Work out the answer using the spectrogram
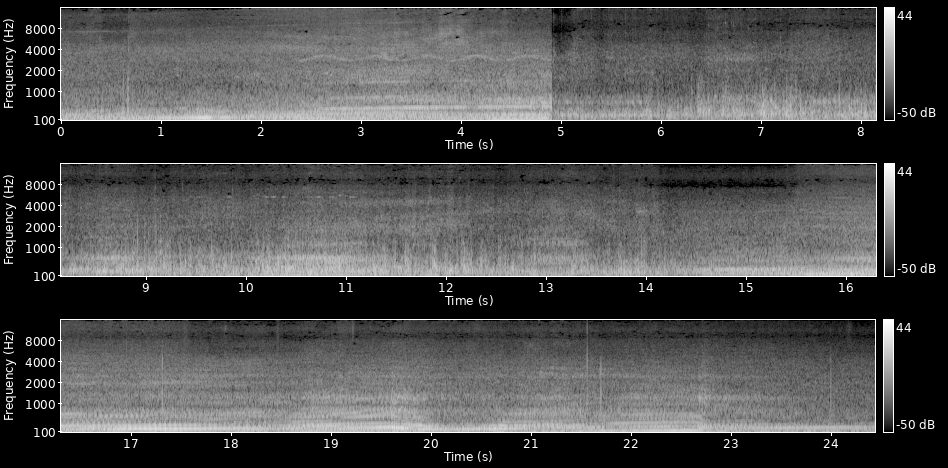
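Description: Car engines accelerating away, their pitch climbing as they pull off. The sound cuts abruptly about five seconds in, and then more engines rev and rise and fall in pitch as cars drive off.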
